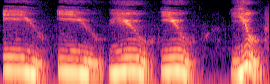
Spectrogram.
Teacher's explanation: In English, EU is just pronouncing E and U consecutively, like very quickly.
